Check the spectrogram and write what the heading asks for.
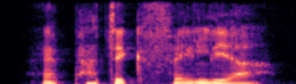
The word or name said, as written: hepatic failure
